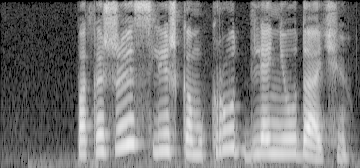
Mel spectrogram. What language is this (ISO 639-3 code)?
rus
